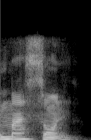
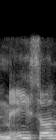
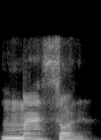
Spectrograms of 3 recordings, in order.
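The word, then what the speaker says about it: Masson: Y el primer tricrómico es el tricrómico de masón, ¿vale? No es tricrómico de meisón, no es tricrómico de ninguna otra cosa, tricómico de masón, ¿vale? Así se pronuncia.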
